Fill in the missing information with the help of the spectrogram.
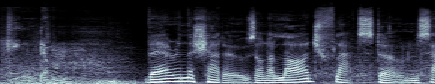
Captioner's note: narrator reading on-screen text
